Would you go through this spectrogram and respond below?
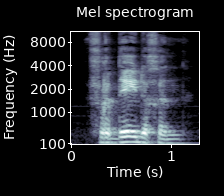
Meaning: to defend
- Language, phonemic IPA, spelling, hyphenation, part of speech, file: Dutch, /ˌvərˈdeː.də.ɣə(n)/, verdedigen, ver‧de‧di‧gen, verb, Nl-verdedigen.ogg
